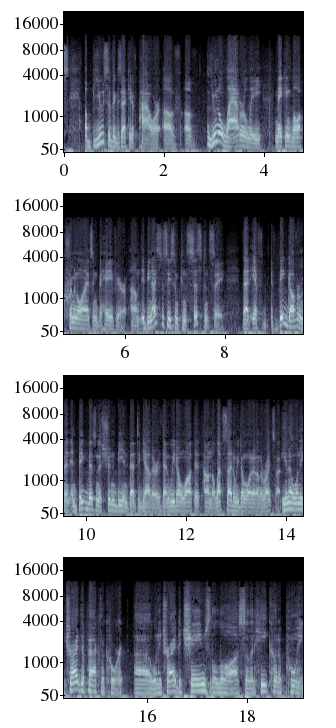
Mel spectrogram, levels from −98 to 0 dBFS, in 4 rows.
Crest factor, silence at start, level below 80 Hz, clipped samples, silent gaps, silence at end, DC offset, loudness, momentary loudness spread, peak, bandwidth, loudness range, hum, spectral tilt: 18 dB; 0 s; -52 dBFS; under 0.1%; none; 0 s; 0.3%; -28 LUFS; 8 LU; -8 dBFS; 12 kHz; 3 LU; none; -6 dB/octave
